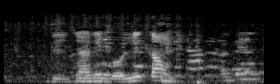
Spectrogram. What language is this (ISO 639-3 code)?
lrk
